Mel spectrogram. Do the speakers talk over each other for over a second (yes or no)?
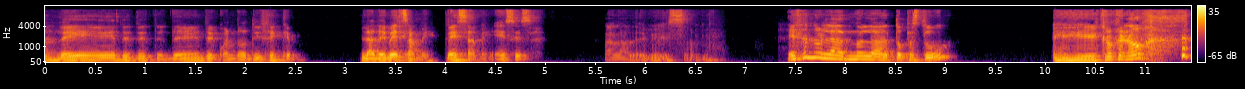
no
